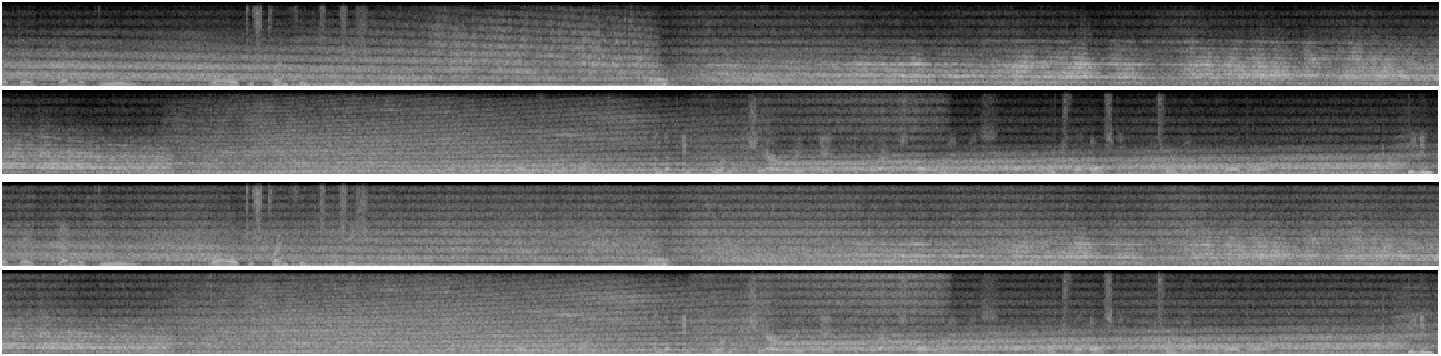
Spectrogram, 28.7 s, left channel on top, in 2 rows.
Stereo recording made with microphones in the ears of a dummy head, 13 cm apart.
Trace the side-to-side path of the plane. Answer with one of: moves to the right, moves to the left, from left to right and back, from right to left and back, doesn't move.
moves to the right.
